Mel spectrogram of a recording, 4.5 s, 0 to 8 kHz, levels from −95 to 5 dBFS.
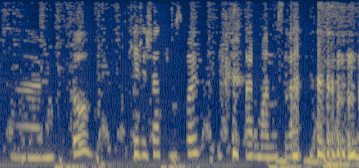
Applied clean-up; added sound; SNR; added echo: classical method spectral subtraction.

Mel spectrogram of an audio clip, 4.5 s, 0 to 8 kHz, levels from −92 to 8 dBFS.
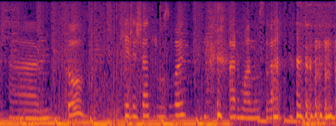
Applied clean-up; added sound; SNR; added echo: none; none; none; none.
